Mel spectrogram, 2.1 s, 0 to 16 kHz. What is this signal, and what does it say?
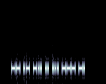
Morse code, heard as a keyed tone, about 52 wpm, 700 Hz. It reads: MADISON
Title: USA Common Names - 50wpm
